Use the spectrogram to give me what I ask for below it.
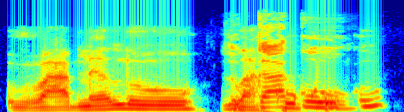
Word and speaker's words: Romelu Lukaku: I don't know how to pronounce his name. Romelu Lukaku.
